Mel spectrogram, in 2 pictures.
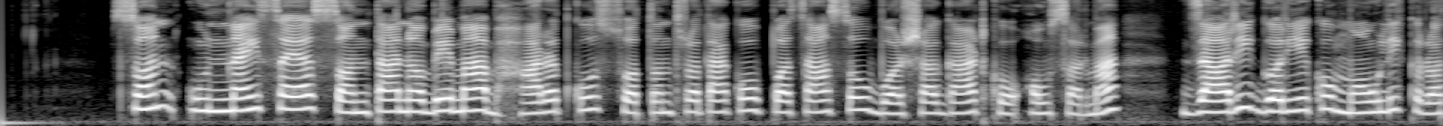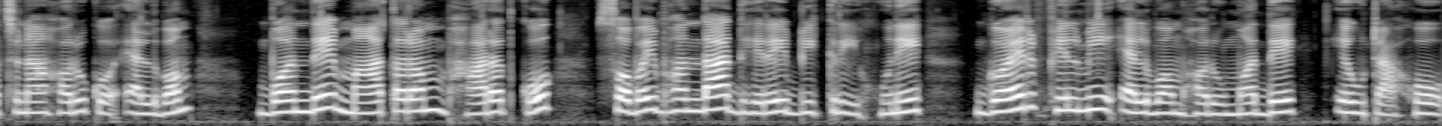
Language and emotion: Nepali, neutral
